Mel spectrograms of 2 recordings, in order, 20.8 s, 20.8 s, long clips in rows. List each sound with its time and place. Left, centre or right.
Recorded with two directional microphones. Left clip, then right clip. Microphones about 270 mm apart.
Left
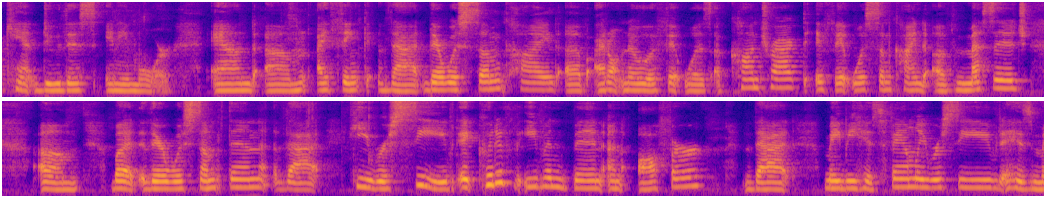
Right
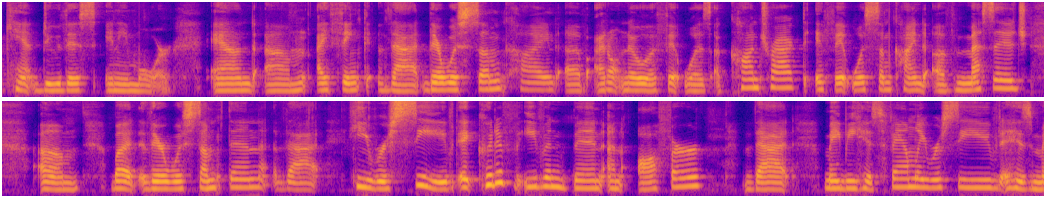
0.0 s speech: right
